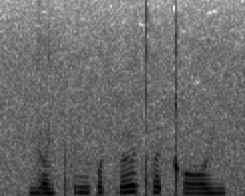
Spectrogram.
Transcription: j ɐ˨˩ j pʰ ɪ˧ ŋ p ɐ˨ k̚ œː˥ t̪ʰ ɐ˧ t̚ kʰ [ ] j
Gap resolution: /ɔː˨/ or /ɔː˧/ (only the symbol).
ɔː˨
